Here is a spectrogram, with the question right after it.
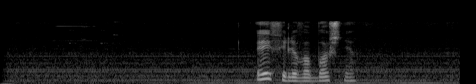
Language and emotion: Russian, neutral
